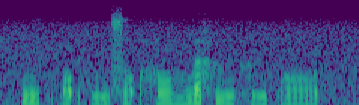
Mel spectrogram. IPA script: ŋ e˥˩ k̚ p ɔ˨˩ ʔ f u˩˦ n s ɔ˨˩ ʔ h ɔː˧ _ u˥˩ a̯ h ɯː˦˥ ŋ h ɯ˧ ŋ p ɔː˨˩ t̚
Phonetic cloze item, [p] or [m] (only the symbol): m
